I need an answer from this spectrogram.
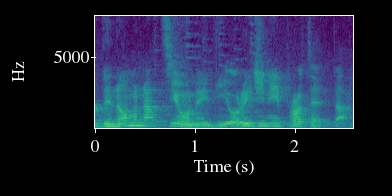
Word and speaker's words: Denominazione di Origine Protetta: This stands for Denominazione di Origine Protetta, which means protected designation of origin. Now, did he pronounce that right, Vincenzo?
